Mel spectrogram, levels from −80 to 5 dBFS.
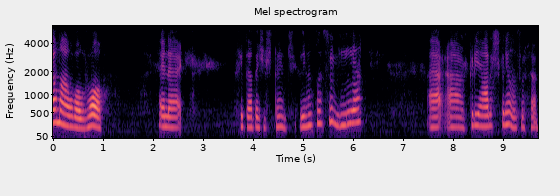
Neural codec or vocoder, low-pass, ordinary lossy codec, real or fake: autoencoder, 22.05 kHz, a latent of 192 numbers a frame, VITS, trained on one speaker; 5.4 kHz; Opus, 16 kbps; fake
